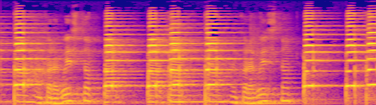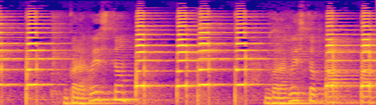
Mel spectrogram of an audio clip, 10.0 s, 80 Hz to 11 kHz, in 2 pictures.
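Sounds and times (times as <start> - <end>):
button accordion notes: 0.0 - 0.8, 1.4 - 6.1, 6.8 - 10.0.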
